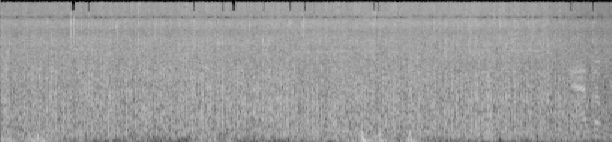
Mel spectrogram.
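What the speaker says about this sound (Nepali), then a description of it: "पानी भयो, पानी।" Heavy rain pours down in a flooding hometown with a swollen stream nearby, a dense, loud, unbroken roar of drops with a few heavier splashes and no voices over it.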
